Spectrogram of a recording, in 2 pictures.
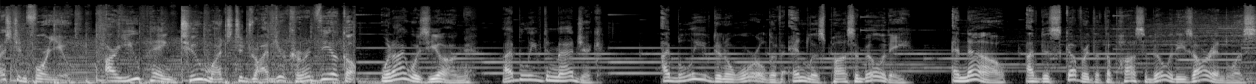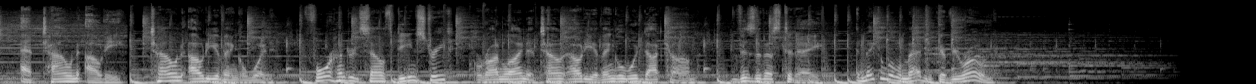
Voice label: Auto Spots, Voice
